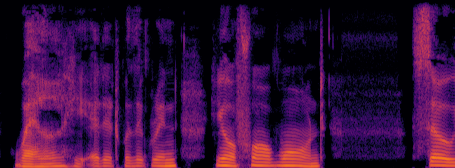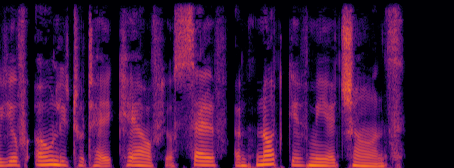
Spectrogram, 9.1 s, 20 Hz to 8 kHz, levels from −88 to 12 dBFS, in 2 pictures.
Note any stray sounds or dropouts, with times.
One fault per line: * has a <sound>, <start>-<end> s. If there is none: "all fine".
all fine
